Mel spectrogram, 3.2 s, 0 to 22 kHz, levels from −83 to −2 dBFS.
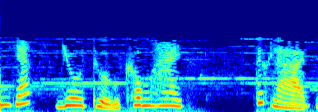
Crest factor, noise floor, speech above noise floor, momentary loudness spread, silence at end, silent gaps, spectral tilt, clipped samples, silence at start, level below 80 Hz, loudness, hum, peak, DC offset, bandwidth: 18 dB; -47 dBFS; 23 dB; 8 LU; 0 s; none; -11 dB/octave; under 0.1%; 0 s; -52 dBFS; -25 LUFS; none; -8 dBFS; under 0.1%; 5.8 kHz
